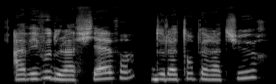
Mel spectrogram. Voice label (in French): temperature, french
